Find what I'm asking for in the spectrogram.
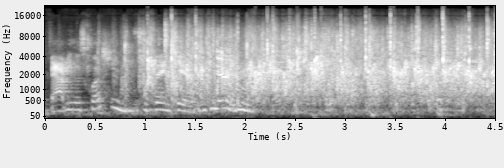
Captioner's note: applause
